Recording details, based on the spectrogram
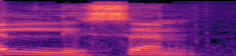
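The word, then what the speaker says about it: listen: ई एन ठीक है तो इसे लिस्ट सिस्टर पढ़ने का गलती नहीं करना है। एल का उच्चारण करना है ल। आई का उच्चारण करना है हर्ष। एस का उदाहरण स यहां पर टी साइलेंट कर देना है इ एन से न। तो हो गया लिसन।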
